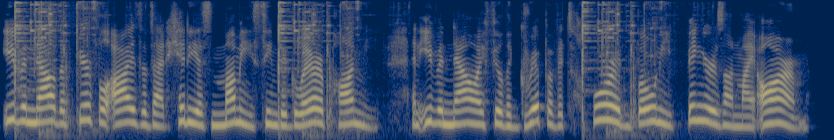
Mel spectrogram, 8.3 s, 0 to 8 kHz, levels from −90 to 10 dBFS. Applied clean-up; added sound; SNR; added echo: neural mask model RNNoise.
